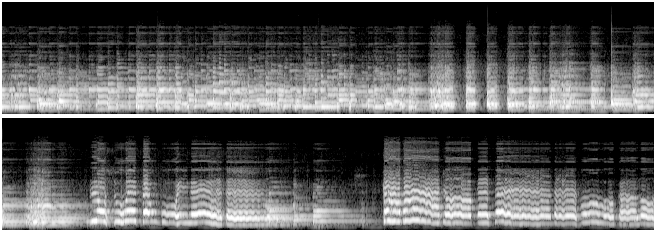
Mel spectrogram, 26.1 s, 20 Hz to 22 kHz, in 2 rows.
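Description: A 1952 flamenco record of Spanish guitar and a male cantaor. For the first fourteen seconds the guitar plays alone, picking and then strumming sharp rasgueado strokes. About fifteen seconds in, the singer enters with a wavering, ornamented line, breaks off briefly and then carries on over the guitar; the sound is thin and dull, with nothing in the highs.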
